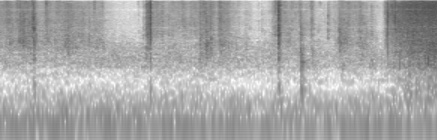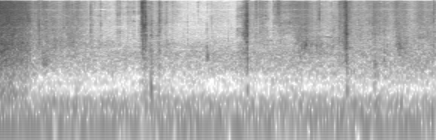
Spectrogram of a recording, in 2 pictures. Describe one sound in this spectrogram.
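Pruning shears snip sharply through plant stems.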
